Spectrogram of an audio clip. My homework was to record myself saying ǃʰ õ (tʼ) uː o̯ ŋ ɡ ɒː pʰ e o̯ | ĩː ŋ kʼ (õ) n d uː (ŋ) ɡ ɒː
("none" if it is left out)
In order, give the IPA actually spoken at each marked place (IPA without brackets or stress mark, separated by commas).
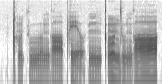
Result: tʼ, õ, ŋ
